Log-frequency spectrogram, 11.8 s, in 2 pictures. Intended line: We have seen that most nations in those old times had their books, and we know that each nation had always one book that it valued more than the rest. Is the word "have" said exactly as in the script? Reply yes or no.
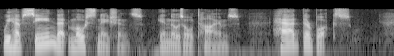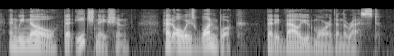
yes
